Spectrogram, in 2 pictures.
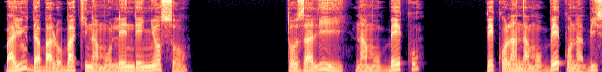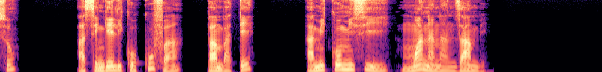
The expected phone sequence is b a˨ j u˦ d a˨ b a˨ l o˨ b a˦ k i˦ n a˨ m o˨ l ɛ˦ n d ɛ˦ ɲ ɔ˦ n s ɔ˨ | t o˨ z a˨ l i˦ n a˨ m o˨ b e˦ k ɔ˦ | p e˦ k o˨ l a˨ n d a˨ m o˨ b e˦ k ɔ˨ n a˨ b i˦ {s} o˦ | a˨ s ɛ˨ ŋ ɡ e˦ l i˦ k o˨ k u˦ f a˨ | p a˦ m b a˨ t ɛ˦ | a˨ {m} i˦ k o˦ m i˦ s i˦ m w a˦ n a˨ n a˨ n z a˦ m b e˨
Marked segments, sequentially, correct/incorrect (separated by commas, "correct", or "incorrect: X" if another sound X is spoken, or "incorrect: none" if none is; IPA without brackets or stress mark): correct, correct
